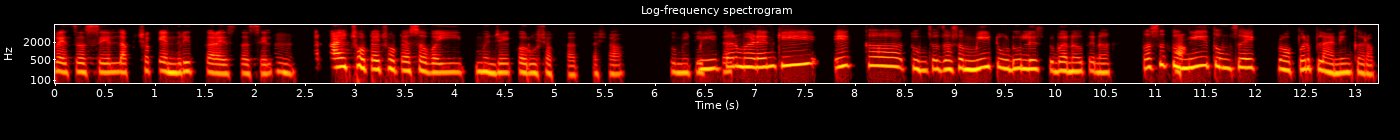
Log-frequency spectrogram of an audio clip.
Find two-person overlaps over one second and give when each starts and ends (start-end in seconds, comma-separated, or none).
none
